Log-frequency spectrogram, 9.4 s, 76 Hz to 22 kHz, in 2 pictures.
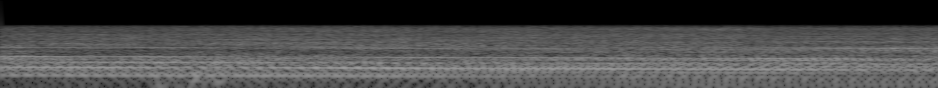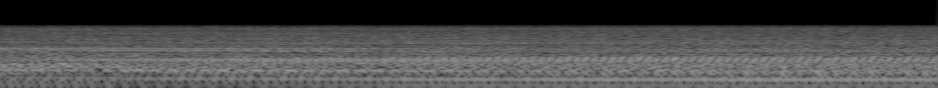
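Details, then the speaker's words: Cold start of a rebuilt Honda F22 SOHC VTEC engine in a junk 1995 Honda Accord EX, odometer 206,000 miles, cold air intake fitted: steady, even idle with a smooth hum and audible intake airflow, no knocks or misses; healthy. "she seems to run smoothly and I can actually hear the airflow through the cold air intake filter"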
